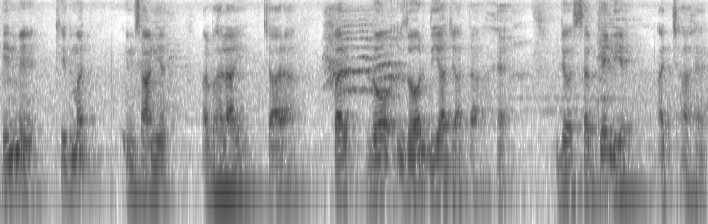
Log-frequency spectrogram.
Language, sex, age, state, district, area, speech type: Urdu, male, 18-30, Bihar, Gaya, urban, spontaneous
